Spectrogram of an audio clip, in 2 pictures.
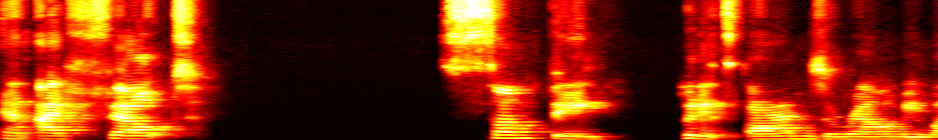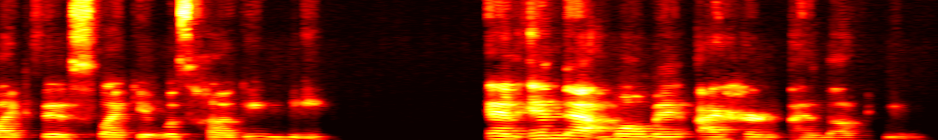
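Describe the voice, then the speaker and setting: A woman's voice: medium pitch, fairly even intonation, unhurried, fairly bright tone. A woman in her thirties giving an earnest, emotional personal faith testimony, speaking directly to her viewers. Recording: echoey room.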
